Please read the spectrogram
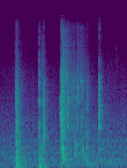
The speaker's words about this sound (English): I hear a rustling. Yeah, he rustles a lot. Mm. Lots of rustling.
